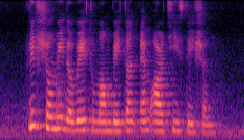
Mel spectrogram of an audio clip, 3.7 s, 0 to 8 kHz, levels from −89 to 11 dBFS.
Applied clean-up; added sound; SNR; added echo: none; none; none; none.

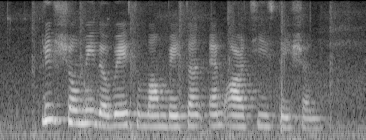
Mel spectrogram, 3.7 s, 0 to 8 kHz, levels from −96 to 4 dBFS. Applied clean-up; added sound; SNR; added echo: none; Waves, surf; 17 dB; none.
